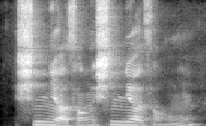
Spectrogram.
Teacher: 신여성처럼 니은이 갑자기 첨가됩니다.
